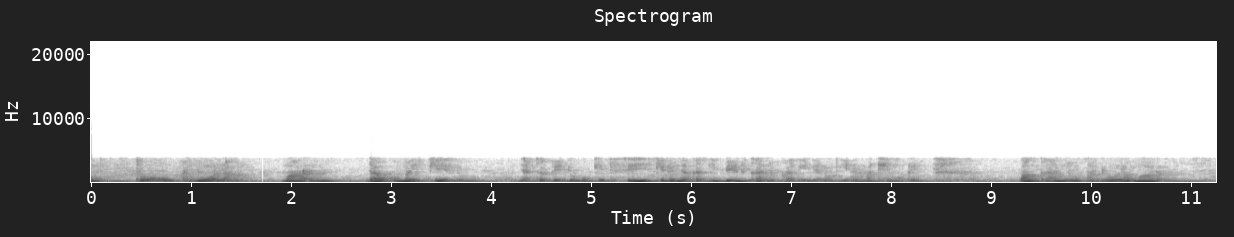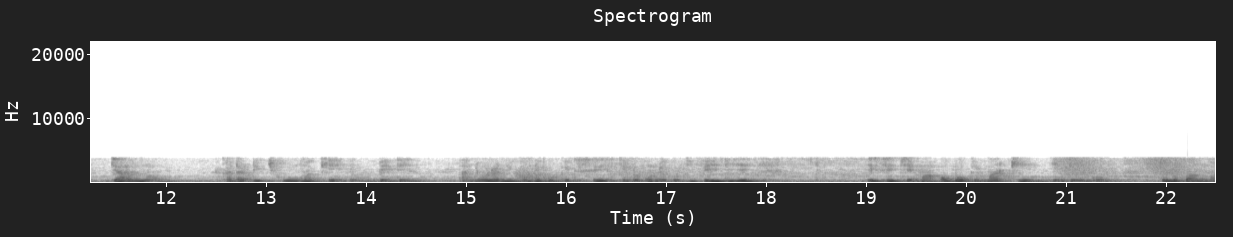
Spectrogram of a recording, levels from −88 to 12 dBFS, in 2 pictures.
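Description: At 1.70 to 1.72 s, a stretch of speech never reached the receiver, and packet loss filled with silence left a 20 ms hole, which fits a single lost packet. The speech drops out abruptly with hard edges, inside the 4 kHz telephone band of the G.711 coding.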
